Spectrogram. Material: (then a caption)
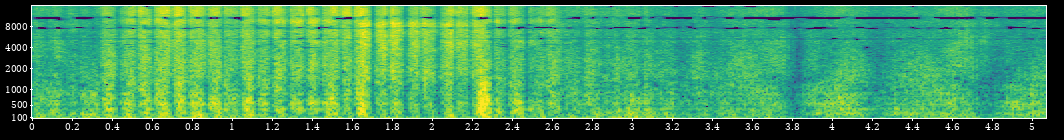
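Carpet fibre. Fingertips scratch and rub a beige shag carpet on the floor, making a dense, fast, uneven rustling and scraping texture. A few sharper scratches stand out near the two-second mark before the rubbing settles into a softer, steady brushing.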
